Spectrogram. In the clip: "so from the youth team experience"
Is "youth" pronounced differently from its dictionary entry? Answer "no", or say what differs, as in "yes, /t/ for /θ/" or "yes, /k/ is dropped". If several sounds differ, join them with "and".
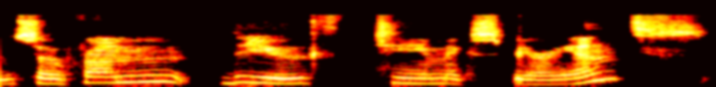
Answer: no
